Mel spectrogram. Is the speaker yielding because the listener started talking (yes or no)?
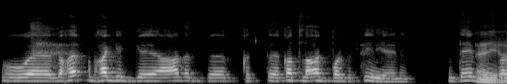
yes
